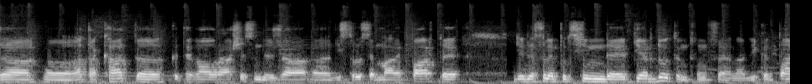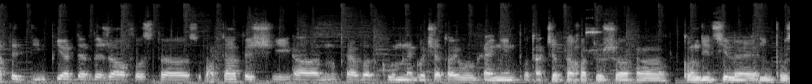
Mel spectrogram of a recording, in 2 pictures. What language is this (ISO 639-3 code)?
ron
